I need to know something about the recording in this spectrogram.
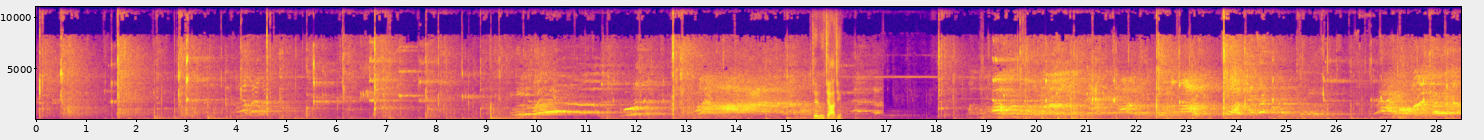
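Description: Badminton rackets hit a shuttlecock back and forth in a large echoing hall.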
